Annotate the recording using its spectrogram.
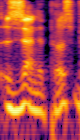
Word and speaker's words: Xenopus: It's pronounced Xenopus, but it's spelt X-E-N.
